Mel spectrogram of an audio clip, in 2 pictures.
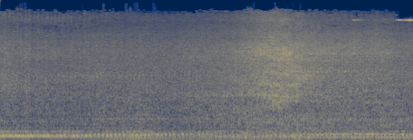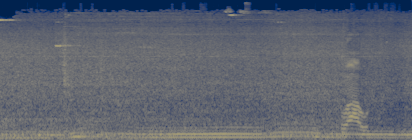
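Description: A Pagani Utopia coupe supercar passes along a street in Monaco, its engine a steady mid-pitched drone that holds throughout and shifts near the end, with voices in the background.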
